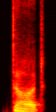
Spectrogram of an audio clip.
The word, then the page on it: turd: Indian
